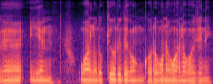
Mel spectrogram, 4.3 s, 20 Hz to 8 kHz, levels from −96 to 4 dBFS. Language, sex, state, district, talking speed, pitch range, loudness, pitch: Chakma, male, Tripura, Unakoti, 155 wpm, 85-90 Hz, -17 LUFS, 85 Hz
